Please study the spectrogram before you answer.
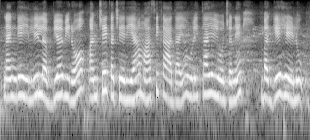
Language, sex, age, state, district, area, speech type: Kannada, female, 30-45, Karnataka, Mandya, rural, read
